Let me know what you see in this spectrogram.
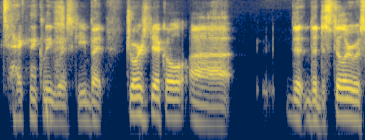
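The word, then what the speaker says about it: Dickel: It's Dickle. It sounds like tickle, but it's different.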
